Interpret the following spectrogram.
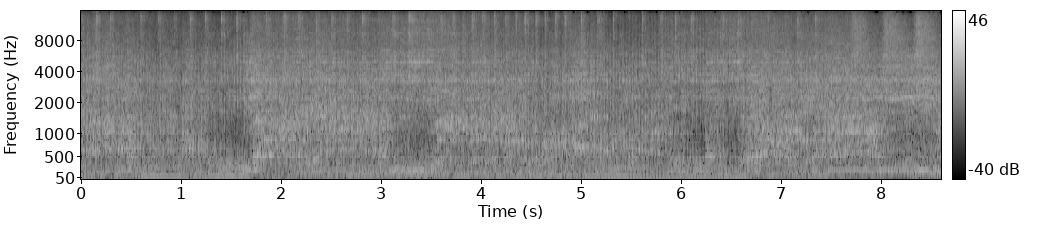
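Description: Live heavy metal band playing: distorted guitars, bass and drums in a slow riff of held low notes, with vocals over the top.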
